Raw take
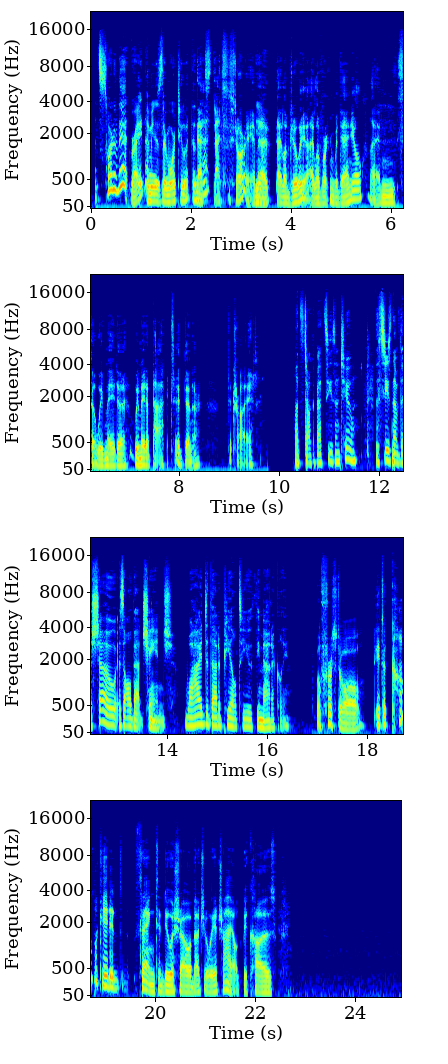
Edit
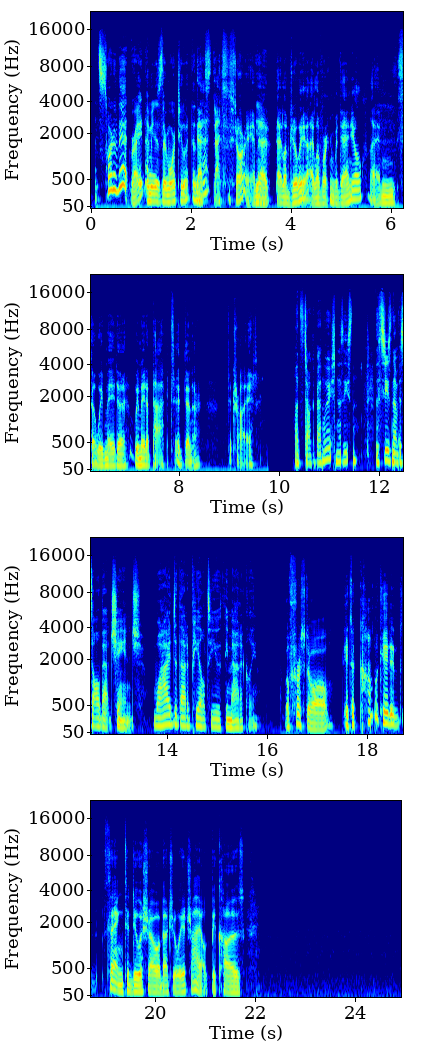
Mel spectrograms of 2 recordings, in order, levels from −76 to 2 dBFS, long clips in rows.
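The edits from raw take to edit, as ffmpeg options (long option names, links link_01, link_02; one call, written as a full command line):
ffmpeg -i in.wav -filter_complex "[0:a]asplit=4[link_01][link_02][link_03][link_04];[link_01]atrim=end=10.872[link_05];[link_02]atrim=start=10.868:end=11.492,asetpts=PTS-STARTPTS,areverse[link_06];[link_03]atrim=start=11.488:end=12.392[link_07];[link_04]atrim=start=13.018[link_08];[link_05][link_06]acrossfade=duration=0.004:curve1=hsin:curve2=hsin[link_09];[link_09][link_07]acrossfade=duration=0.004:curve1=hsin:curve2=hsin[link_10];[link_10][link_08]acrossfade=duration=0.004:curve1=hsin:curve2=hsin" out.wav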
